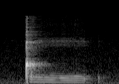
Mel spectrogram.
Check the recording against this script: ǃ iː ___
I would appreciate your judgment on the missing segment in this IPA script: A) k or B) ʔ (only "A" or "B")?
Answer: B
